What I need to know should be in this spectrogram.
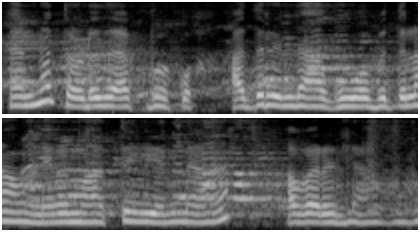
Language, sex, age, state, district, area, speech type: Kannada, female, 18-30, Karnataka, Bellary, rural, spontaneous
